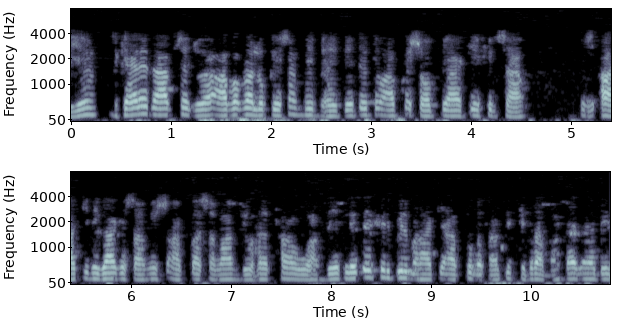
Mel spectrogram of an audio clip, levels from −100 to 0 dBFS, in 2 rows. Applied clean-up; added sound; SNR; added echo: classical method Wiener filter.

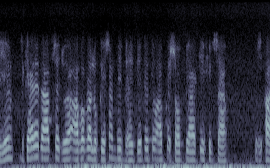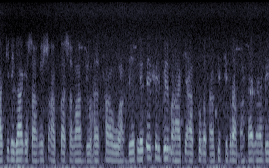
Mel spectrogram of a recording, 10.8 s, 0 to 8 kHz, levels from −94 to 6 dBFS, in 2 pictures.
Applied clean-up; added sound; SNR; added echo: none; Rain; 6 dB; none.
